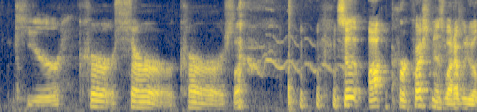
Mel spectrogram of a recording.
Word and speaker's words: Cyr: It's like pronounced like Kier.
